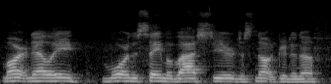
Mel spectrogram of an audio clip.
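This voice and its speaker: A man's voice: on the high side, flat delivery, a little fast, low-quality recording. A man giving casual, opinionated football player ratings in a chatty way, with frequent fillers and restarts. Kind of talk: casual post-match reaction.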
